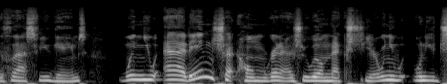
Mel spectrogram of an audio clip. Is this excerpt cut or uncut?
uncut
